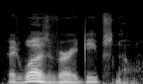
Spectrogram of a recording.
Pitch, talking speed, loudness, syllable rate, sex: 95 Hz, 250 wpm, -16 LUFS, 5.6 syllables/s, male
